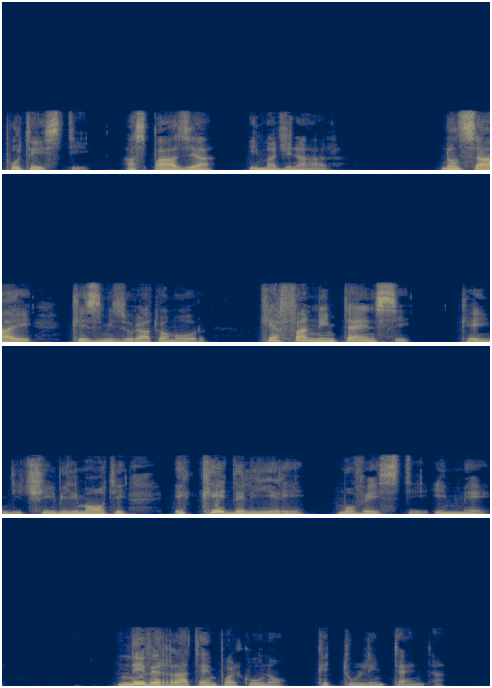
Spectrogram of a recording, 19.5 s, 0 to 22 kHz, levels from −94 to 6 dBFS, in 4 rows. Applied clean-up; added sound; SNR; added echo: none; none; none; none.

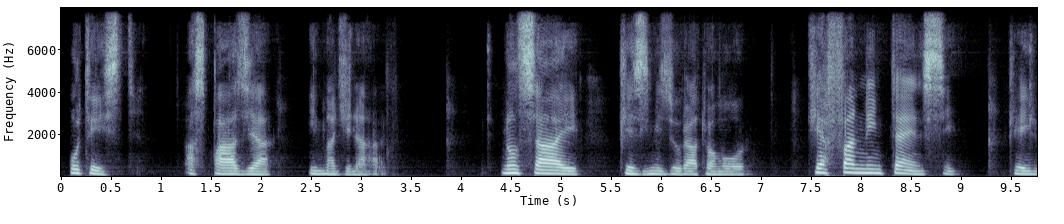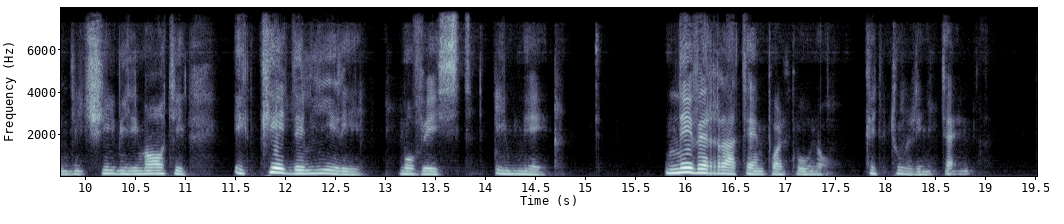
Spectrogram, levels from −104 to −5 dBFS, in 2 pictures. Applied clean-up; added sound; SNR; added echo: neural mask model DeepFilterNet 3.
